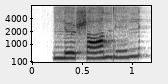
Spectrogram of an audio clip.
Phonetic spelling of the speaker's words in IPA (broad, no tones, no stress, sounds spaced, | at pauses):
n ø ʂ ɑ n d e̤ n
